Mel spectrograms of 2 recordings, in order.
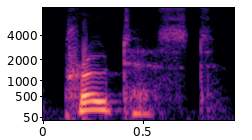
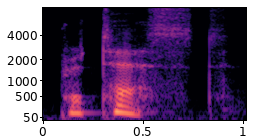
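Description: First: The stress is on the first syllable. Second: The stress is on the second syllable. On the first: It is the noun. "the noun" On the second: It is the verb. "the stress in the second syllable"

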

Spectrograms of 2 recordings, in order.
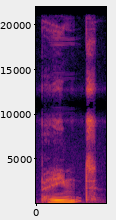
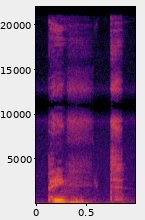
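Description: First: The nasal is short and voiced. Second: The nasal is long or voiceless. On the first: The speaker calls it right. "say paint" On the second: The speaker calls it wrong. "Don't say paint"

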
